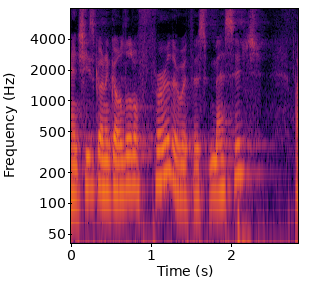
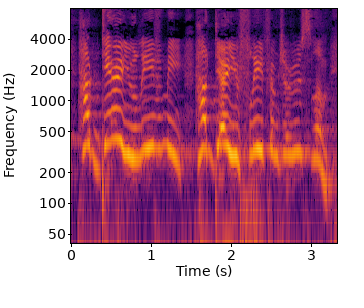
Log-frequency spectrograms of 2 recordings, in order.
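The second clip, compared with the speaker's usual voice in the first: much higher, much louder mock scolding; mock angry rebuke; 11 dB louder than usual. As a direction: blast it like an outraged master he never was. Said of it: "didn't come after them and say".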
